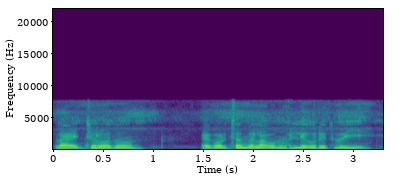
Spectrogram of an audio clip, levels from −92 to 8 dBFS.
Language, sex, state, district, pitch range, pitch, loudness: Chakma, male, Tripura, Unakoti, 145-155 Hz, 150 Hz, -17 LUFS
